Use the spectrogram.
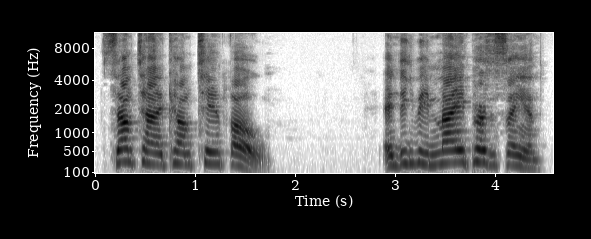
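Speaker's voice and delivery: ordinary talk, nothing marked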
